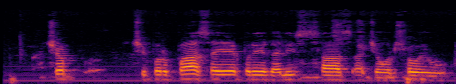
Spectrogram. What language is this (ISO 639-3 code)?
pus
